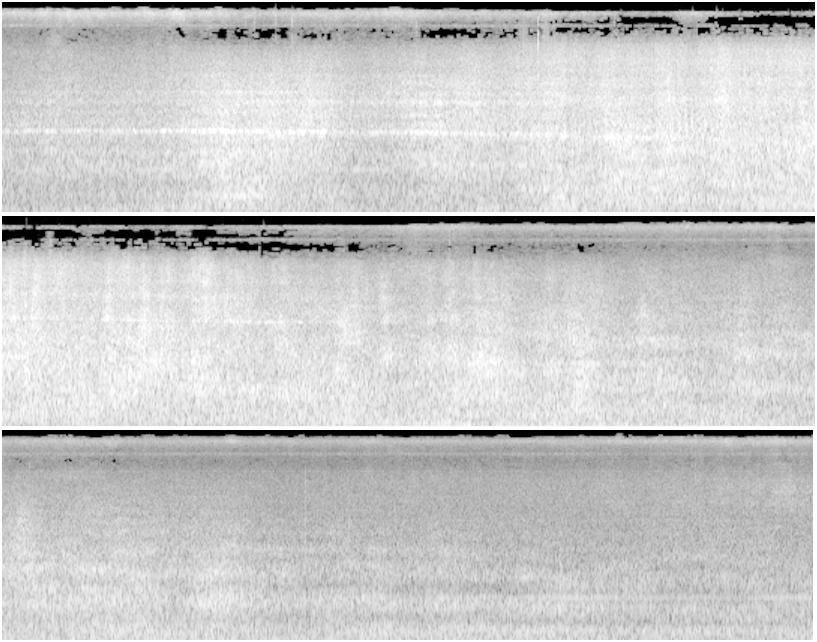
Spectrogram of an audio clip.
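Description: Twin-engine jet airliner taking off, its jet engines at takeoff thrust: a loud rushing jet noise with a faint high whine that builds over the first few seconds, stays loud as the plane lifts off and climbs, and slowly eases near the end as it climbs away.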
